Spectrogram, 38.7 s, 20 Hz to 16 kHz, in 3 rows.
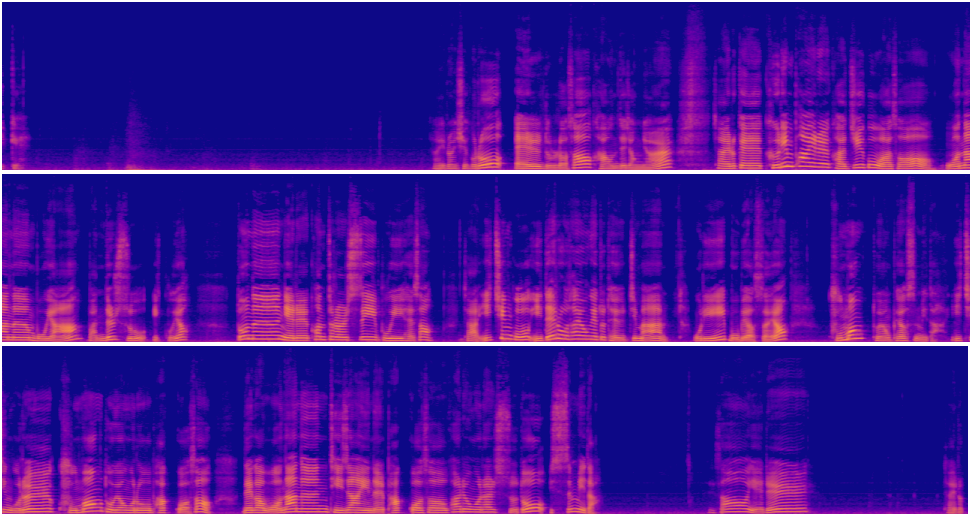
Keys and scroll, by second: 6.9 |, 17.6 super+c, 17.8 super+v, 23.7 super+c, 24.0 super+v.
